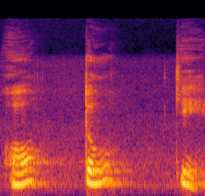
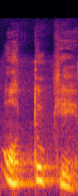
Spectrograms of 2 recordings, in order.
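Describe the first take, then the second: First: ऑटोके very slowly, as ऑ, टो, के; syllable by syllable. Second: Said in the usual way. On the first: Shown as a demonstration. Teacher showing learners how to say it, slow syllable-by-syllable ऑटोके. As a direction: break ऑटोके into three drawn-out syllables with pauses. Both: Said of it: "इसको बोलूँगा मैं".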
